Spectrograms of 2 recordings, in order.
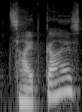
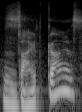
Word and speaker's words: Zeitgeist: We are talking about the word zitgeist or zeitgeist as it is pronounced in English which spells zi t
